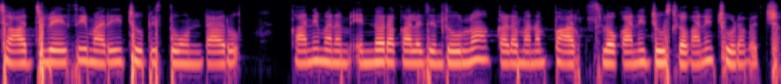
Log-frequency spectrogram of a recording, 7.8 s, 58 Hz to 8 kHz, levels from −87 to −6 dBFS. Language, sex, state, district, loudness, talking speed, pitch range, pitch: Telugu, female, Andhra Pradesh, Anantapur, -26 LUFS, 160 wpm, 195-210 Hz, 200 Hz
